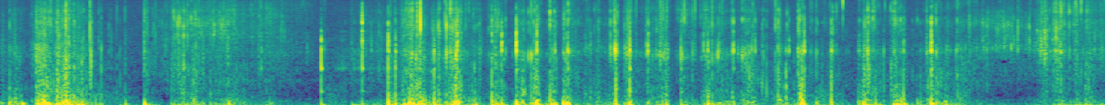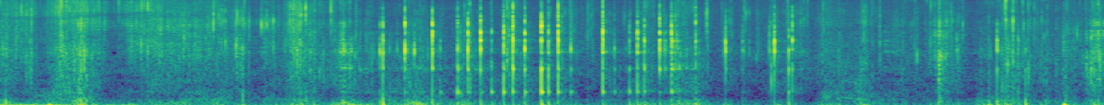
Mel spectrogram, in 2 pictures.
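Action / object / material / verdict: scrape / plastic cling film roll / plastic film / none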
